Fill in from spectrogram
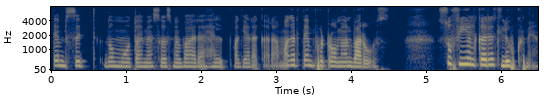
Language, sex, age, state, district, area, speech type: Kashmiri, female, 45-60, Jammu and Kashmir, Budgam, rural, spontaneous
